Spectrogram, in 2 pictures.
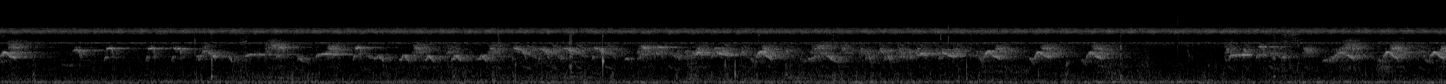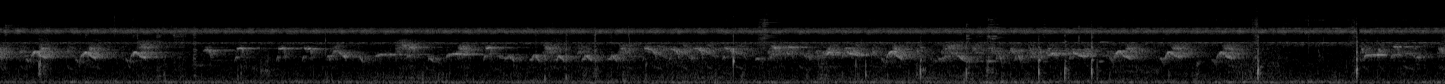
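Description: Forest birds calling in long runs of quick, repeated chirping calls that pause briefly twice, over a steady high-pitched drone. A few faint knocks come near the end.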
